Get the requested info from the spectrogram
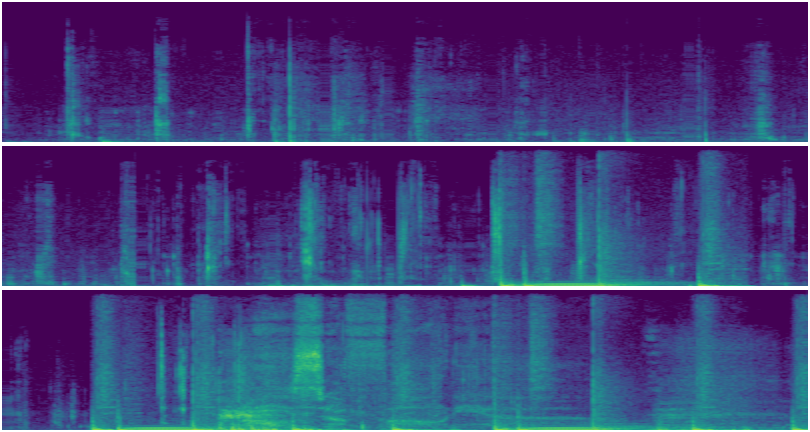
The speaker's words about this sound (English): The sound of chewing make you grit your teeth. Misophonia. makes you want to kill someone and get so mad.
